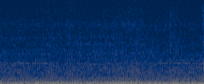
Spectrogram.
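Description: Steady low background hum of a room between spoken phrases, with no distinct events.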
